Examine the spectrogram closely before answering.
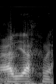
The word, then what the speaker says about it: Ali Ahmed: Thank you, brother Ali Ahmed. How do you like my pronunciation of your name?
